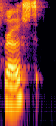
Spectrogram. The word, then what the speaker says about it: Grose: You can find me at Jess Grose, J E S S G R O S E.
